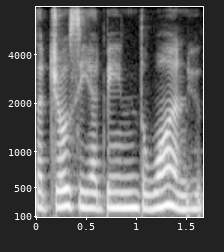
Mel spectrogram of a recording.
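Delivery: plain reading voice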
